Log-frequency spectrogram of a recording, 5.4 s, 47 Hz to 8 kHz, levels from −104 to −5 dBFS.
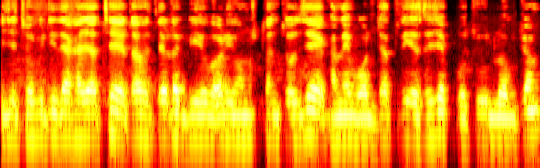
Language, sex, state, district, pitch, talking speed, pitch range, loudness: Bengali, male, West Bengal, Kolkata, 120 Hz, 175 wpm, 115-125 Hz, -18 LUFS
